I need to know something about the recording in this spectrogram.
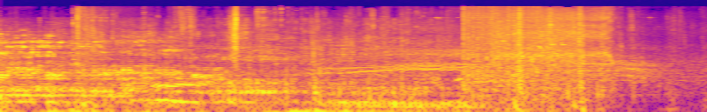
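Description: A weapon blast crackles and rumbles with electricity.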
